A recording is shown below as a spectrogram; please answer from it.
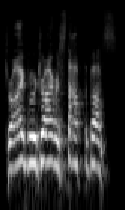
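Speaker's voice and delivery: high-pitched yell to the driver; imitated desperate call for help; retold scream. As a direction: cry out loud, then ease off on the last words. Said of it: "She's screaming".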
